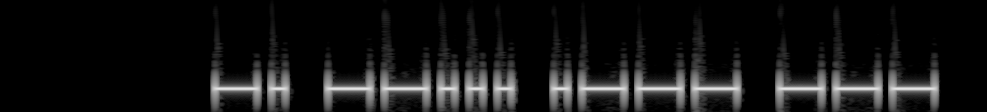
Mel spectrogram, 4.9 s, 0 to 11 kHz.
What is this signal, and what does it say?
Morse code, heard as a keyed tone, about 17 wpm, 700 Hz. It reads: N7JO
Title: USA Call Signs - 4 Characters - 17wpm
